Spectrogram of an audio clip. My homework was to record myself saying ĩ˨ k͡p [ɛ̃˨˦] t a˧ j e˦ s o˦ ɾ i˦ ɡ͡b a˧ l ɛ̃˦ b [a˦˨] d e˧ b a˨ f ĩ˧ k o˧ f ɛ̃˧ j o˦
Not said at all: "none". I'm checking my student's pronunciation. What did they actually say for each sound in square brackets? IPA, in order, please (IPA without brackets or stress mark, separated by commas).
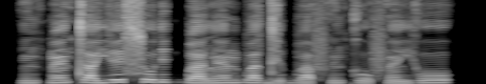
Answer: ɛ̃˧, a˦˨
